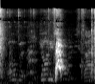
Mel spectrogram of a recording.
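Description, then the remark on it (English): A small dog, the mascot Genji, lets out one sharp, loud bark with a low growly rumble around it, while people talk in the background before and after. “Sorry, I got a little growly dog.”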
